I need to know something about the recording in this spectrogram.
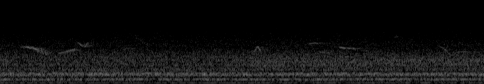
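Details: Steady hive buzzing from many bees, a continuous, even drone without pauses, overlaid by a few thin, distant bird chirps and short rising whistles.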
